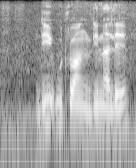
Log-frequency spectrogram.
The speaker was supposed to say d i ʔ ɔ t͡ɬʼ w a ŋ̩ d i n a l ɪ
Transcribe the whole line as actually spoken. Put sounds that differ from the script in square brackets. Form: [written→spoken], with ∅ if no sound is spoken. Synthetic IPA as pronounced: d i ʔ [ɔ→u] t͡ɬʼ w a ŋ̩ d i n a l ɪ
